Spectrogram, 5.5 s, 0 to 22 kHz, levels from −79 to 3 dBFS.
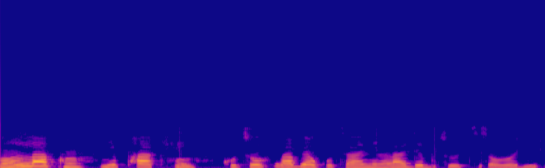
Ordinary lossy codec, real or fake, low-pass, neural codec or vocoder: none; real; 5.4 kHz; none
